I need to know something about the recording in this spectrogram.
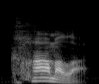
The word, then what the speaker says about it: Kamala: supporters despise kamala harris that's how you say her name kamala like comma all right you can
